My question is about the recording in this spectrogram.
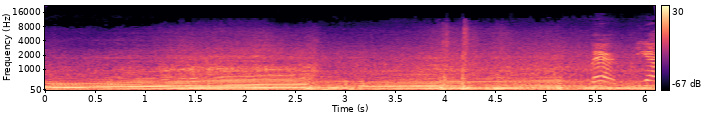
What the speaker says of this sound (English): it just randomly started popping as I punched it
